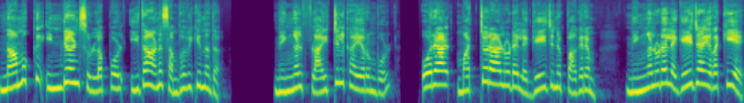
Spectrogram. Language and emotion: Malayalam, disgusted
